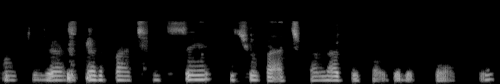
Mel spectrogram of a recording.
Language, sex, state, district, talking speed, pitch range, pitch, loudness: Bengali, female, West Bengal, Dakshin Dinajpur, 145 wpm, 175-215 Hz, 200 Hz, -28 LUFS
